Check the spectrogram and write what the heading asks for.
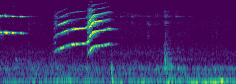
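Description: Canary calling: a short, high chirp, then two quick upward-sweeping chirps about half a second and one second in.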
